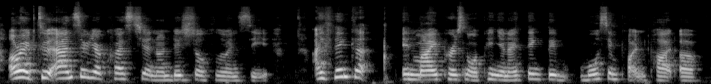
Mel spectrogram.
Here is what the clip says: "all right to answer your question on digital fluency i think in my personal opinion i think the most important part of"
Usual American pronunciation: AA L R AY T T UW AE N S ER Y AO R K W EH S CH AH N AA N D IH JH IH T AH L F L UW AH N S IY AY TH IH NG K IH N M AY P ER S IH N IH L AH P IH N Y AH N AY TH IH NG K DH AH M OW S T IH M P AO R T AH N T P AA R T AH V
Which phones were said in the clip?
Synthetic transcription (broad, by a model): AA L R AY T T UW AE N S ER Y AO K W EH S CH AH N AA N D IH JH IH T AH L F L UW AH N S IY AY TH IH NG K IH N M AY P ER S IH N IH L AH P IH N Y AH N AY TH IH NG K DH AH M OW S T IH M P AO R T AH N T P AA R T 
